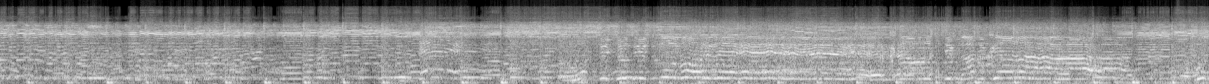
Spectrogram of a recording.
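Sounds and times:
sliding melody line: 0.0 - 12.0
steady drum beat: 0.0 - 12.0.

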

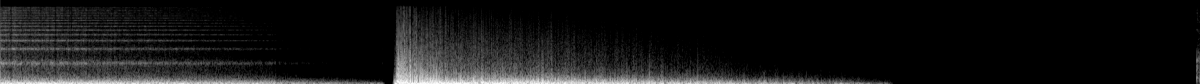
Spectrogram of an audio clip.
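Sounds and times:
deep boom impact rumbling: 4.0 - 8.8.

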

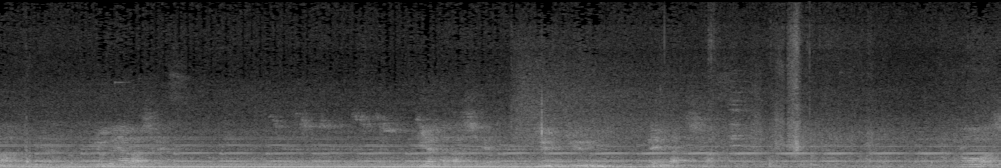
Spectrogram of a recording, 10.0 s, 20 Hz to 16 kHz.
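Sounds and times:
electric train running: 0.0 - 10.0
steady high tone: 0.0 - 10.0.

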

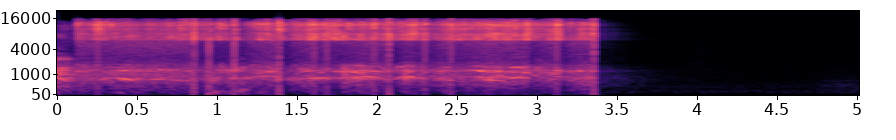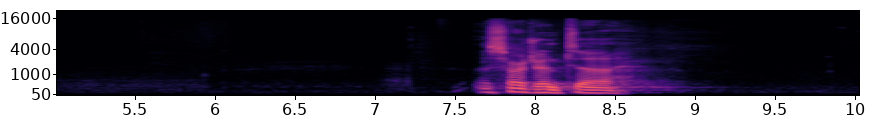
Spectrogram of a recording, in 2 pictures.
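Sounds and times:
people shouting: 0.0 - 3.4
harsh crowd din: 0.0 - 3.6.

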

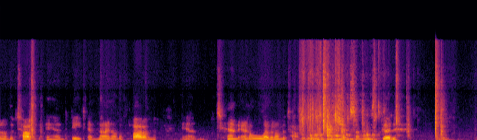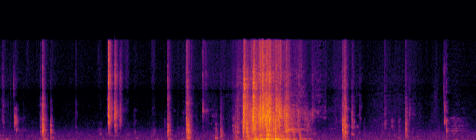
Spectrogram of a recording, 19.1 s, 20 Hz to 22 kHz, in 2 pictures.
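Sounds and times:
wooden bobbins clattering: 6.0 - 9.0, 13.2 - 15.8
wooden bobbins clicking: 6.0 - 9.0, 11.7 - 12.0, 12.9 - 15.8.

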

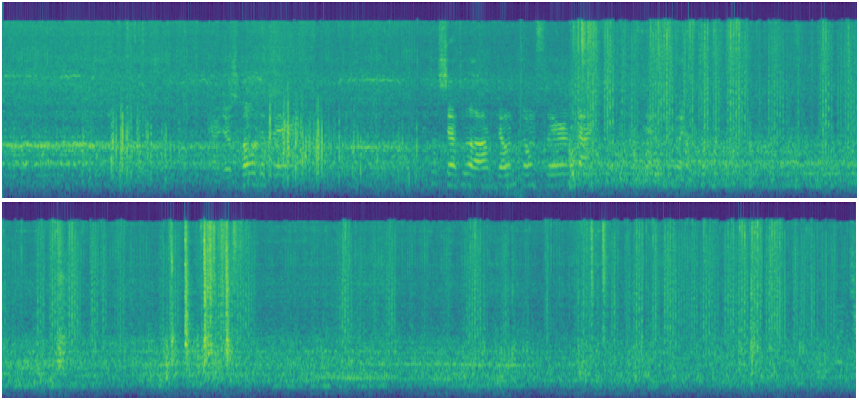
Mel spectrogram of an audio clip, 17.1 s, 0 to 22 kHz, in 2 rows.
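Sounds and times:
air rushing over canopy: 0.0 - 17.0
glider wheel rumbling and rattling: 0.0 - 17.0.

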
